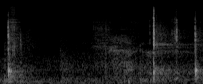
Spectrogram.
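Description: Chilled, stiffened low-smoke twin and earth cable being handled and stripped with a flat-cable stripper. There is a sharp click at the start, then two more close together about one and a half seconds in, with faint handling noise between.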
